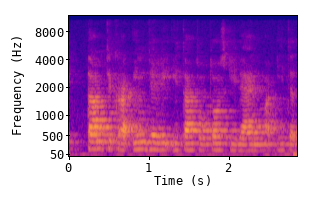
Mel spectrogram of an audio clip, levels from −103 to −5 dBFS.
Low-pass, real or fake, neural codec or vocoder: 10.8 kHz; real; none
